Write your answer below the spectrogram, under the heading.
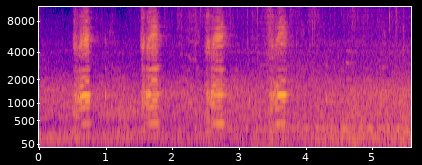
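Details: Cape shelduck calling with four harsh, nasal honks spaced roughly a second apart, each brief and broad-toned, over steady low background noise.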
